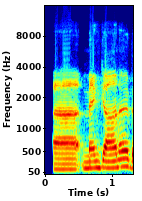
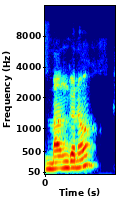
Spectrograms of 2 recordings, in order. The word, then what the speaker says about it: Mangano: Mangano, but in Italian it's Mangano.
